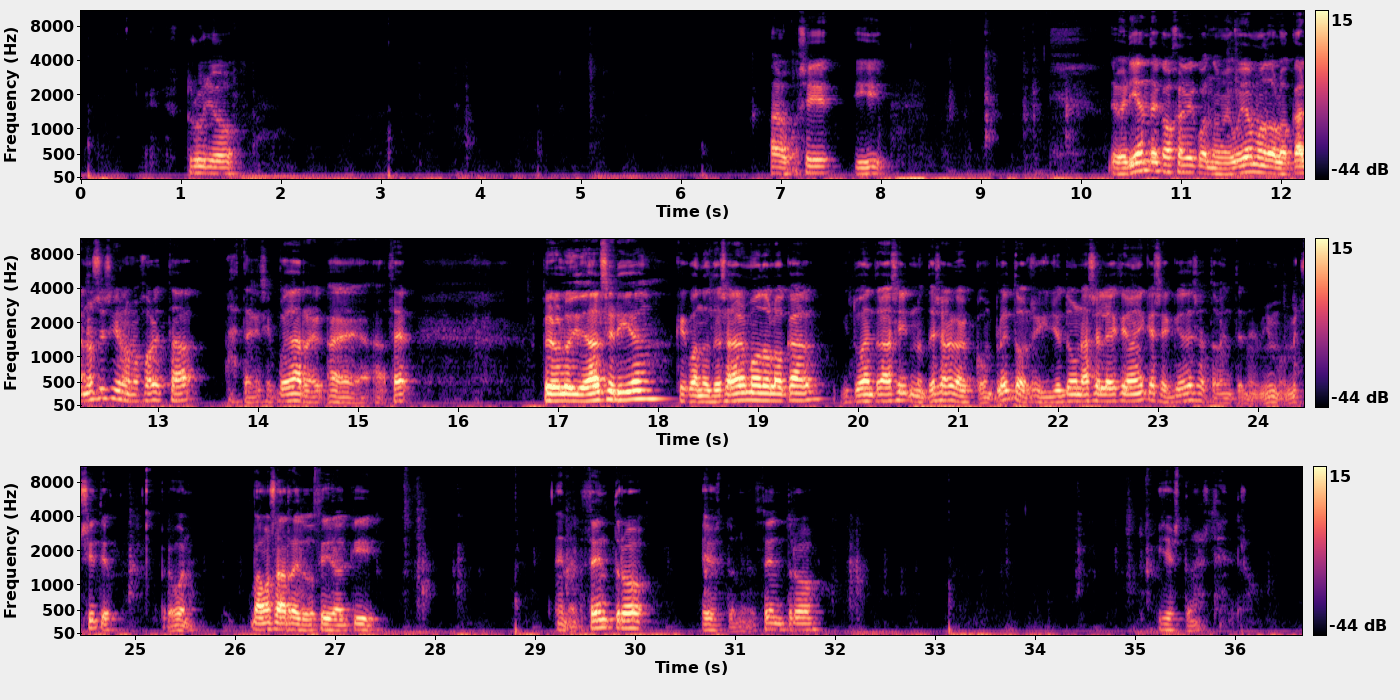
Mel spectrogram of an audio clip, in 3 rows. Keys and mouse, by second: 0.1 click, 0.7-3.2 middle drag, 1.4 s, 3.2 click, 3.8 r, 4.8 click, 5.1 g, 6.4 click, 7.2 \, 8.0 KP_Decimal, 8.3-10.8 middle drag, 10.4 2, 10.8 right click, 11.5 f, 12.1-25.7 ctrl+middle drag, 18.6 \, 21.8 KP_Decimal, 24.3 1, 25.7 right click, 26.2 ctrl+right click, 26.8-30.1 shift+middle drag, 27.7 alt+m, 30.1 right click, 30.4 ctrl+right click, 32.0 alt+m, 33.5 right click, 33.9 shift+right click, 34.1 shift+right click, 34.9 shift+r, 35.6-36.6 middle drag.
